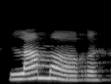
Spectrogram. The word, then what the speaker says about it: mort: كنكتبها بالتف آخر الكلمة ولكن ما كنطقوهاش. La mort.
